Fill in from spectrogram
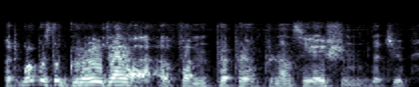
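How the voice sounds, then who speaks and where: A man teaching Sanskrit pronunciation in an online group lesson, halting and restarting words, encouraging his students. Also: medium pitch, warm tone, dull audio.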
